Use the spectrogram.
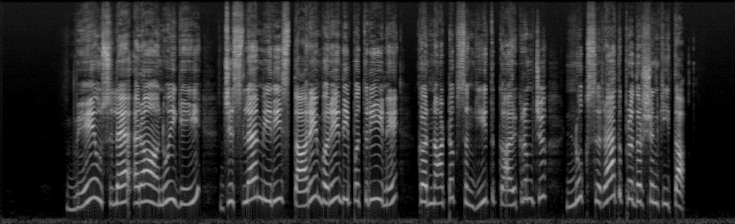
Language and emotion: Dogri, surprised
